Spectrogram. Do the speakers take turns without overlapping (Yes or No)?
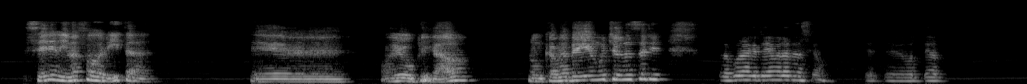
Yes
